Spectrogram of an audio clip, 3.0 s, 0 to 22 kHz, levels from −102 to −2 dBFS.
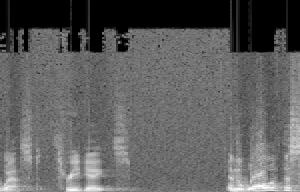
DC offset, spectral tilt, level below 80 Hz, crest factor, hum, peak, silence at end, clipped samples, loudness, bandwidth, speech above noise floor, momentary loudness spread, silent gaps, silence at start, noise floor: under 0.1%; -4.5 dB/octave; -50 dBFS; 12 dB; none; 0 dBFS; 0 s; under 0.1%; -11 LUFS; 19.5 kHz; 28 dB; 22 LU; none; 0 s; -39 dBFS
